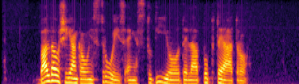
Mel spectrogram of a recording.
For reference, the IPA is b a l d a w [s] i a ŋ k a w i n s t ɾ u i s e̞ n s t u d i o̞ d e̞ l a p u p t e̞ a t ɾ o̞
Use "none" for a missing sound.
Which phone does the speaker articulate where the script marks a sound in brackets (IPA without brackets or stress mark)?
ʃ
